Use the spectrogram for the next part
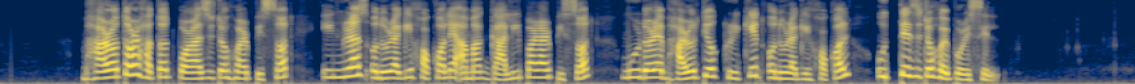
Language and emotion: Assamese, angry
